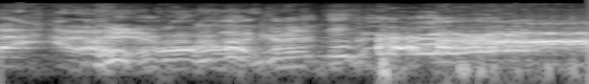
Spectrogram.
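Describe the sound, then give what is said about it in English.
A person imitates a dog's howl with drawn-out, wavering, fairly loud vocal tones, pausing briefly partway through before holding one long, steady howl to the end. “And he howls.”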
